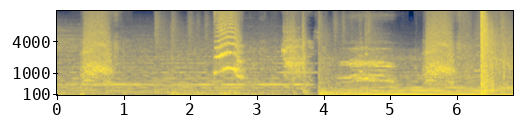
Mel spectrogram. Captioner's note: guns firing; woman screams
